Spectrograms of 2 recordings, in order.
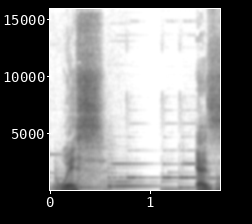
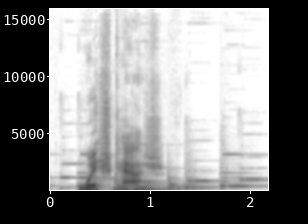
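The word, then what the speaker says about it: Whiscash: from old day is where i misread it as wiss as instead of with cash wish cash seeing children at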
